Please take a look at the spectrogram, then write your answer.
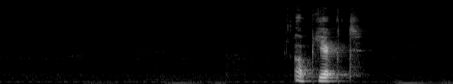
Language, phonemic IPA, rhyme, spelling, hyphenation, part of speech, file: Dutch, /ɑbˈjɛkt/, -ɛkt, abject, ab‧ject, adjective, Nl-abject.ogg
- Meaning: reprehensible, despicable, abject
